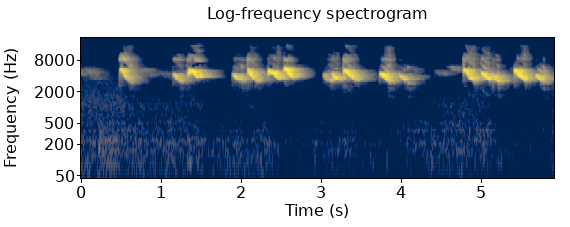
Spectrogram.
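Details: On 3 January 2022, a caged Oriental white-eye in ramped-up form sings short clusters of high, sharp chirps, spaced about half a second apart, over a low background hum.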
